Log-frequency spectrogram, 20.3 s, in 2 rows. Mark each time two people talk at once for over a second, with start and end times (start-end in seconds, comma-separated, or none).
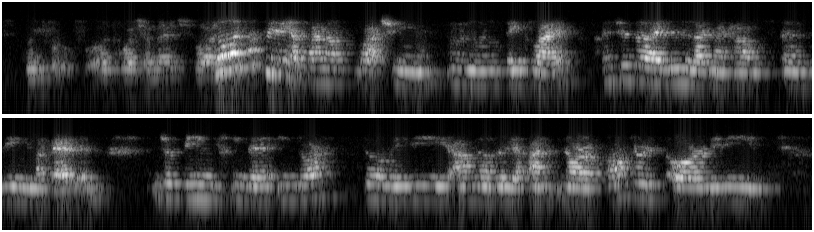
2.5-3.7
